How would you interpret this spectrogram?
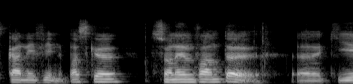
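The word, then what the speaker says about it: Cynefin: Donc c'est écrit Sinéphin, ça se prononce Kanevine parce que son inventeur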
